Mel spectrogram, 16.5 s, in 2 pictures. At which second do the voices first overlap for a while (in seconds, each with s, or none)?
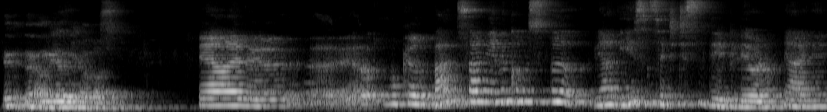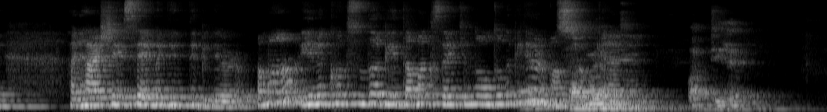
13.4 s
